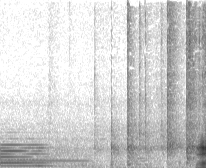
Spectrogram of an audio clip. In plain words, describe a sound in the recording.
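A piano chord rings out and fades.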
